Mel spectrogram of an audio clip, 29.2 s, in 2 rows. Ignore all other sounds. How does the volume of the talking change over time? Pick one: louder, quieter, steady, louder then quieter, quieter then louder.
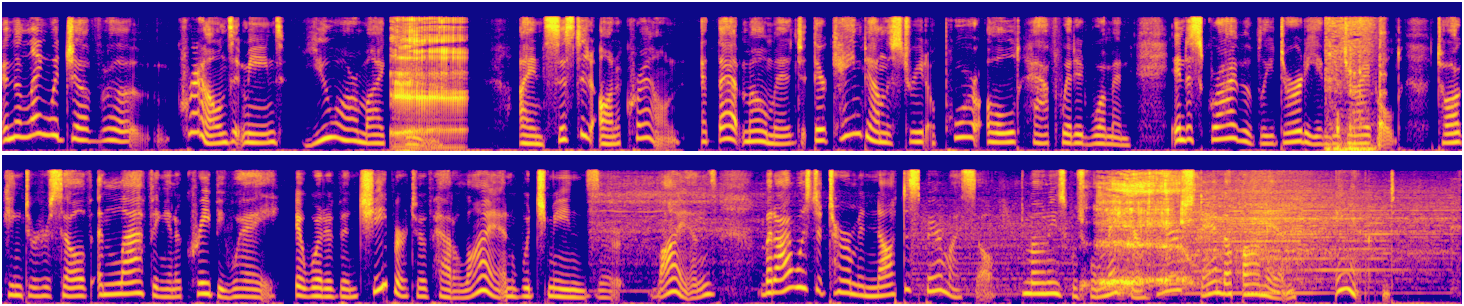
steady.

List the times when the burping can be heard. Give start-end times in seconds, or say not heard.
3.9-4.7, 13.2-13.8, 25.4-26.6.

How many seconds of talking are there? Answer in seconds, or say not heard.
29 s.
